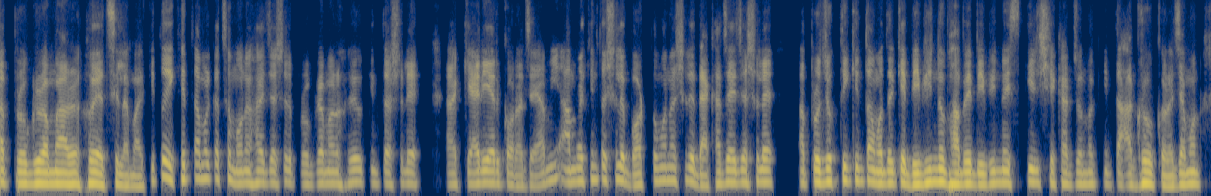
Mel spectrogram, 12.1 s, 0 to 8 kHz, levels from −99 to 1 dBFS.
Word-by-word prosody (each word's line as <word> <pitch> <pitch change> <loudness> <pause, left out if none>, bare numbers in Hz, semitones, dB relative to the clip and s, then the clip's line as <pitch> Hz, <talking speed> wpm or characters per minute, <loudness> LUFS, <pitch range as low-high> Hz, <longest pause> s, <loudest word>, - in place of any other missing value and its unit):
Programmer 130 -1 +5 0.2
হয়েছিলাম 120 -4 +2
আরকি। 105 +10 -8
তো - - -3
এক্ষেত্রে 175 +3 -4
আমার 180 0 -2
কাছে 175 0 -5
মনে 135 +1 -1
হয় 135 0 -2
যে - - -3
আসলে 140 +3 -7
প্রোগ্রামের 130 +2 -4
হয়েও 145 +2 -2
কিন্তু 130 -1 -11
আসলে 130 +1 -6 0.4
আ - - -3
ক্যারিয়ার 130 +1 +1
করা 110 -3 -5
যায়। 110 0 -6
আমি, 160 +4 -5
আমরা 150 +2 -1
কিন্তু 170 0 -5
আসলে 165 0 0
বর্তমানে 155 +7 -4
আসলে 150 -1 -2
দেখা 110 +5 -4
যায় 140 -1 +3
যে - - +2
আসলে 145 -1 +1 0.3
আ - - -1
প্রযুক্তি 150 +2 +3
কিন্তু 155 0 -2
আমাদেরকে 130 0 +3
বিভিন্নভাবে 130 -1 +5
বিভিন্ন 130 +3 +1
স্কিল 145 -2 -1
শেখার 130 -2 -3
জন্য 125 0 -2
কিন্তু 125 -2 -10
আগ্রহ 130 +4 +4
করে। 105 -2 -1
যেমন 130 +1 +3
130 Hz, 210 wpm, -24 LUFS, 125-145 Hz, 0.4 s, Programmer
